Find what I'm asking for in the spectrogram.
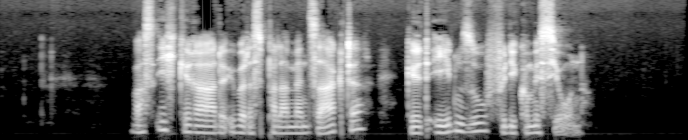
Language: German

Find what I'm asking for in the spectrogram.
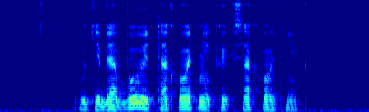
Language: Russian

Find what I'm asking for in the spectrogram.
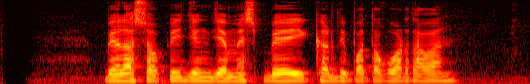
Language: Sundanese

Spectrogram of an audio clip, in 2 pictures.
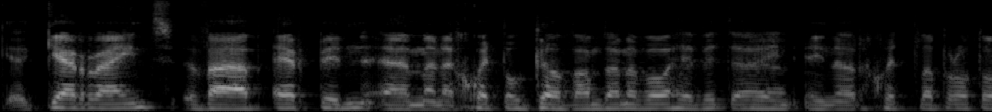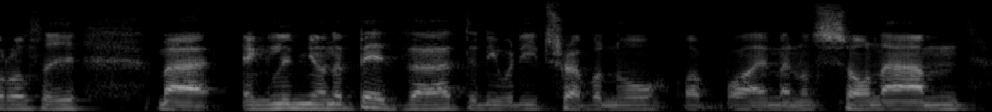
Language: Welsh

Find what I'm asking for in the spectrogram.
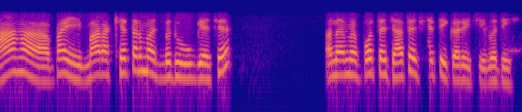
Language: Gujarati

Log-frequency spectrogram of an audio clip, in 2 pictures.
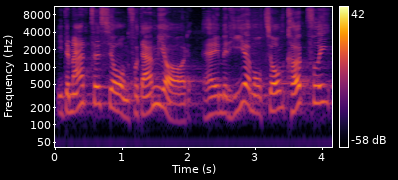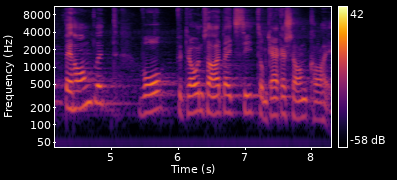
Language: Swiss German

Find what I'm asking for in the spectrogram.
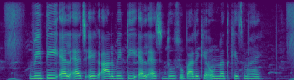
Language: Magahi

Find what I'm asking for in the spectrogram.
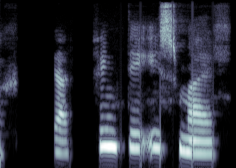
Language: Icelandic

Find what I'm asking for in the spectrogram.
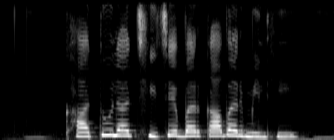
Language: Chhattisgarhi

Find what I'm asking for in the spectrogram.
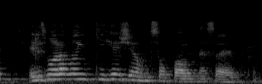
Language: Portuguese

